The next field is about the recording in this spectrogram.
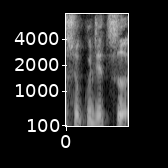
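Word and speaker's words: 祝日: Ya, nomor 3 ini bacanya shukujitsu, yaitu hari libur nasional di luar hari Sabtu dan Minggu, minasang ya.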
